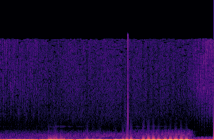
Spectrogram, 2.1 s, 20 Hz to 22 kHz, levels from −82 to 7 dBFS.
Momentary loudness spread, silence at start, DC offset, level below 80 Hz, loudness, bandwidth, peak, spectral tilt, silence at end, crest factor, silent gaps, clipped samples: 3 LU; 0 s; under 0.1%; -8 dBFS; -13 LUFS; 0.8 kHz; 0 dBFS; -9.5 dB/octave; 0 s; 8 dB; none; under 0.1%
